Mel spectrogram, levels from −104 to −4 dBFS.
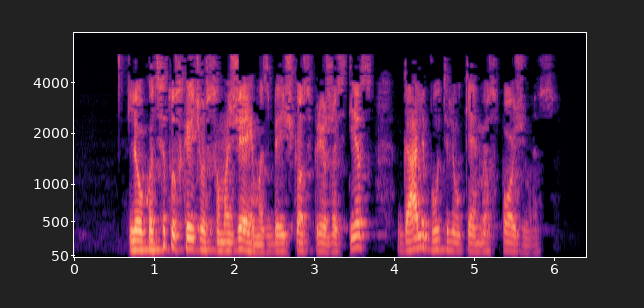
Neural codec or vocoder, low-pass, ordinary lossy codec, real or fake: codec, 16 kHz, 16 kbps, FreqCodec, larger model; 7.2 kHz; MP3, 24 kbps; fake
